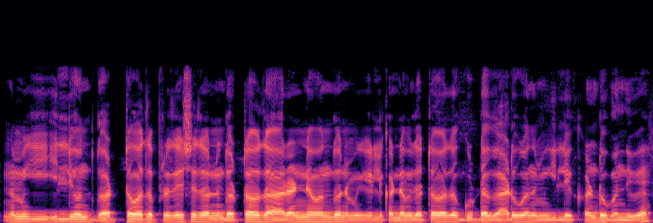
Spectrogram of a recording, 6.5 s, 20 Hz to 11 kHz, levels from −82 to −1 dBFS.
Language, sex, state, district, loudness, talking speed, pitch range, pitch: Kannada, male, Karnataka, Belgaum, -13 LUFS, 155 wpm, 105-115 Hz, 110 Hz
